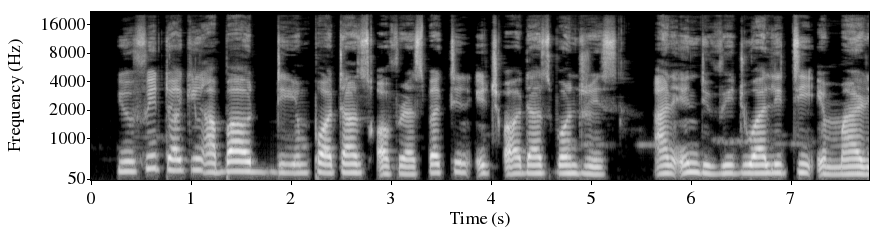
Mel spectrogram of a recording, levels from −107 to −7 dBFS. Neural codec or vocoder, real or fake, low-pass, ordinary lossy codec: none; real; none; none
